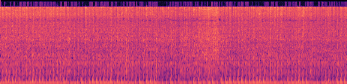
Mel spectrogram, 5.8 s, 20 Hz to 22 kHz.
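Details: Poulan XT 12538 riding mower, 12.5 hp single-cylinder, 38-inch deck, carburetor had leaked fuel into crankcase and been replaced; low thump surging and sagging about every second with uneven beats and clatter, runs rough; owner suspects valve adjustment, unconfirmed.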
